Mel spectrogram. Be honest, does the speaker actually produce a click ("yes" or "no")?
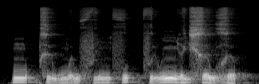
no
